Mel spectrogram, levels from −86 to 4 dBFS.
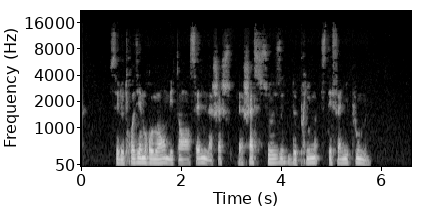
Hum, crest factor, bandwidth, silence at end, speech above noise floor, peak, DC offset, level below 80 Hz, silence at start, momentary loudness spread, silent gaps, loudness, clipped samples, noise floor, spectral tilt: none; 18 dB; 14 kHz; 0.85 s; 47 dB; -2 dBFS; under 0.1%; -50 dBFS; 0.6 s; 10 LU; none; -20 LUFS; under 0.1%; -66 dBFS; -6 dB/octave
